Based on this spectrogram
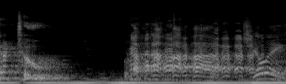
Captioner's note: laughter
